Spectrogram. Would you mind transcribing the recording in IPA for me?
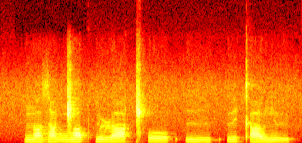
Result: nɒzɑŋ͡ǁɒpʰʉ ɭɑǁʰo | ʔɨ | ʔʉe̯kʼɑo̯nʉ

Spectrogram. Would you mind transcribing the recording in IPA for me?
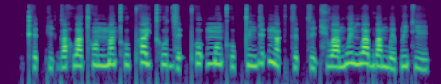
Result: kʰe˨t̚ki˨ʔɡa˧hwa˧ t̪ʰɔ̃˧nmã˦kʰu˧ pʰa˥˧jkʰu˧d͡ze˨ʔpʰo˦ʔ mɔ̃˧ kʰu˨p̚t̪ĩ˧ ɡe˦ʔŋã˨k̚ t͡se˨p̚t͡si˨ʔ ɕwa˧mwe˥˧ŋwa˥˧bwa˧ mwe˨˩pĩ˥˧ t͡ɕĩ˨˩

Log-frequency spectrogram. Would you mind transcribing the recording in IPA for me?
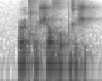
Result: œtʰø ʃɐ ʁʷɐpɡɪʃ

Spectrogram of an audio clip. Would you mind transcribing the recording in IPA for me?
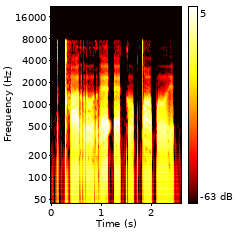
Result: ǀʰa˩˧rɤ˧˩rɛ˧˥˧ʔɛ˧˩ kɤ˩˧ptˤɤ˧˩ pɤ˧˩ɪ̯

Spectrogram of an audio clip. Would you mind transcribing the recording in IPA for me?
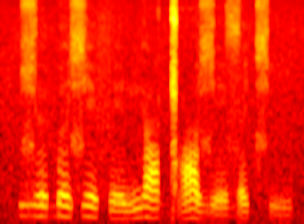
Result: ʑø˧ɓə˧˩ɕe˧˩fe˩ mʲɒ˧˩ ɡ͡ǁɒ˩˧˩ ʑe˩ zə˩˧˩t͡ɕʰi˩

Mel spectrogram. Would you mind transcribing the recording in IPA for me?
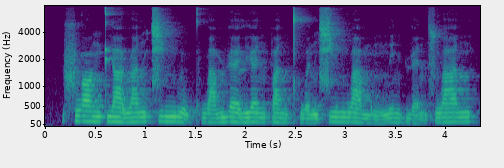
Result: ʂwɑ˥˧ŋ t̪jä˥˩ɻa˥nt͡ɕi˥ŋlṵ˨˩ kʰwä˧˥mɥɛ˥˧ljɛ˥˧npa˥˩n t̪ʰwə˧˥n ɕi˥n̪wä˥˩mɤ˩ŋ n̪i˥˩npɥɛ̰˨˩nswa˥n

